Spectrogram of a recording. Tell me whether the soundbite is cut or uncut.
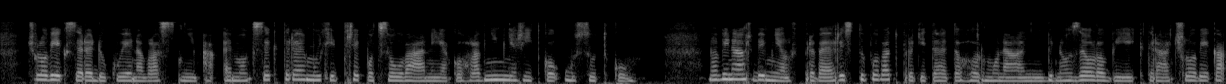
cut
